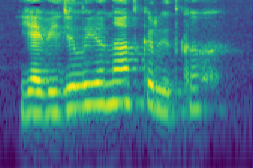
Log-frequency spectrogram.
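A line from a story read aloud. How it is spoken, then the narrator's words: Expressionless flat voice. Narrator (Russian): сказал господин из Сан-Франциско ничего не выражающим голосом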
